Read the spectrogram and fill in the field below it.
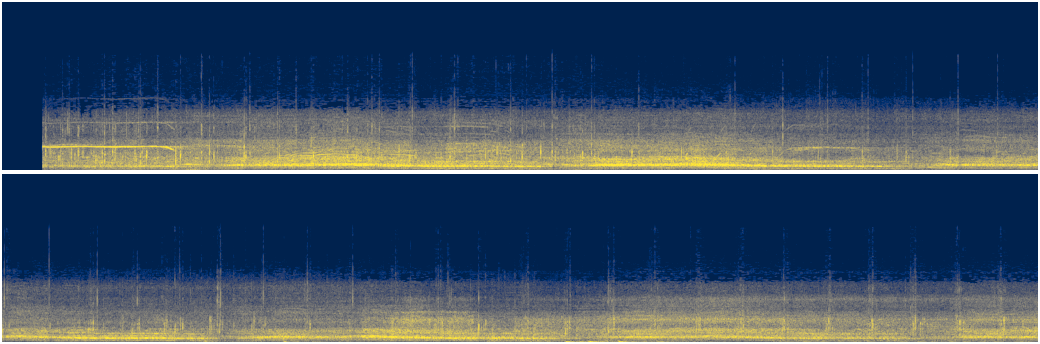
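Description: A man sings through loudspeakers in a large echoing hall.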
